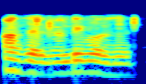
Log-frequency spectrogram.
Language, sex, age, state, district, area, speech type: Tamil, male, 18-30, Tamil Nadu, Dharmapuri, rural, conversation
